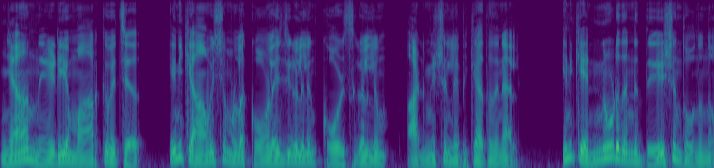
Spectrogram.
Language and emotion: Malayalam, angry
